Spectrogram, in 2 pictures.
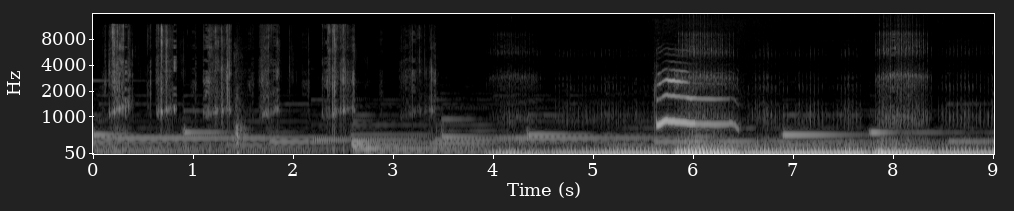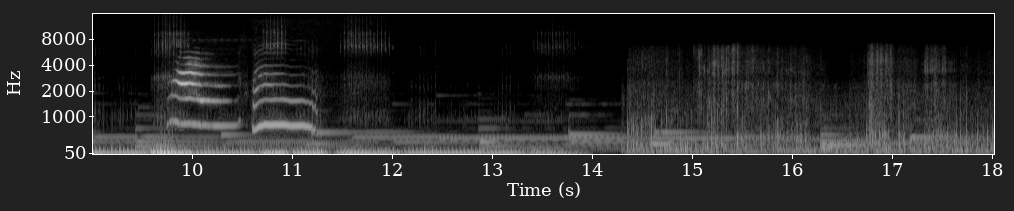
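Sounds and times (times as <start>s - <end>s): background music: 0.0s - 18.0s
cat purring: 3.1s - 16.2s
cat meowing: 5.6s - 6.6s, 9.6s - 12.1s.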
